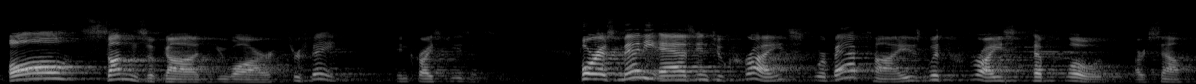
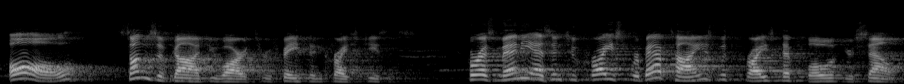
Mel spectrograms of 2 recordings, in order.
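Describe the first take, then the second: First: It is read slowly. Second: It is read at a normal pace.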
